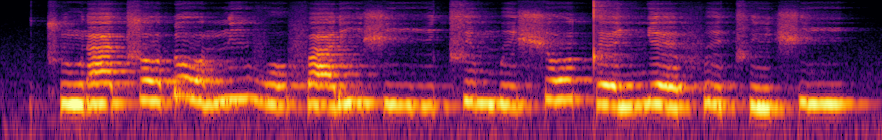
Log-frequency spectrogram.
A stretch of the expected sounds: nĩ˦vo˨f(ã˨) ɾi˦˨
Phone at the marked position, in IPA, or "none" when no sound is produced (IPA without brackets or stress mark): a˨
